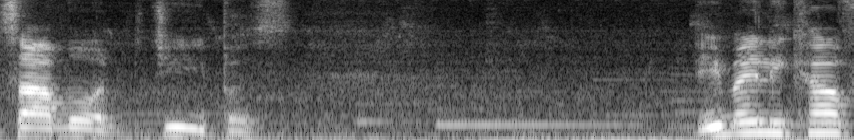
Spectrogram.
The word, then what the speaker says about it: Samoan: Are you Samoan? Nah. Why did I say it like an American? Samoan.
